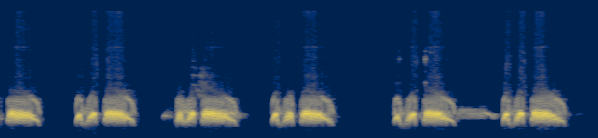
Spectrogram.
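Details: Rhythmic 'thúc gù' cooing of a spotted dove for luring: five low phrases, each a quick double note and a longer falling coo, spaced about a second apart.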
